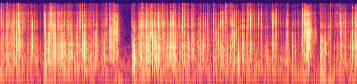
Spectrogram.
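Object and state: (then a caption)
Textured faux leather board scratched with nails. Long nails scratch across a black pyramid-textured faux leather board, giving a dense, crackly rasp with bright, papery texture and rapid clicking bursts. The scratching continues almost nonstop, broken by one brief pause near the middle.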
